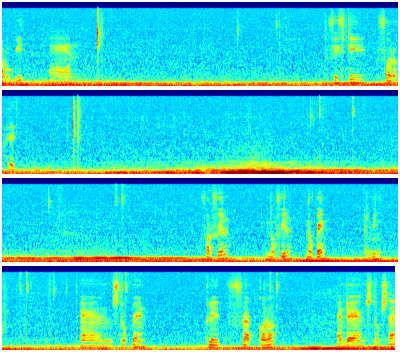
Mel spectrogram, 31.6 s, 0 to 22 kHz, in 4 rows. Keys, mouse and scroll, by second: 1.9 Tab, 6.4 5, 6.7 0, 9.3 Return, 13.2 ctrl+scroll up 2, 14.2 ctrl+click, 18.1 click, 24.1 click, 26.0 click, 29.1 click.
